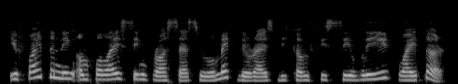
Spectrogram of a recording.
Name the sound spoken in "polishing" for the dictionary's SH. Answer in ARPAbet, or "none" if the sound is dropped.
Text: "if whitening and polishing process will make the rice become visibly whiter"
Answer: S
